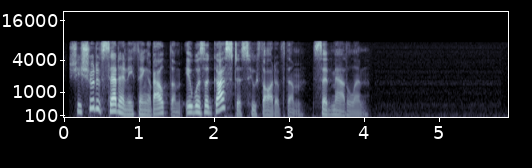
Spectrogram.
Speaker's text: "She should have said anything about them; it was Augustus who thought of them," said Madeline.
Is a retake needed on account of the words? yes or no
no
